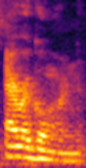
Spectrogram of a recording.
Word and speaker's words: Aragorn: coined that term again three syllable words that have accented first syllables L beneath Legolas Aragorn Arwen Saruman Erebor Moria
